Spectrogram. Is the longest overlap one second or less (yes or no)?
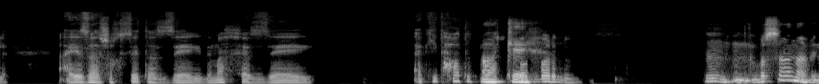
yes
